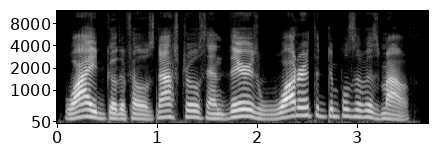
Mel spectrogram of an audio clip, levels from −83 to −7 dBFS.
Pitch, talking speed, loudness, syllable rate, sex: 170 Hz, 225 wpm, -21 LUFS, 5.5 syllables/s, female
